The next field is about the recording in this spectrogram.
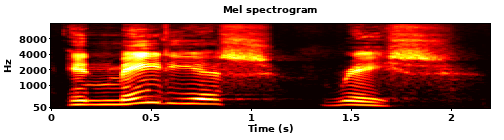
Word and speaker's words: in medias res: It's pronounced in medias res. It means into the midst of things.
